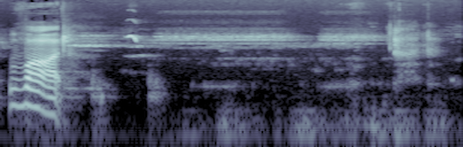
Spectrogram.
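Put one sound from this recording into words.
A marker squeaks as it writes on a whiteboard.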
